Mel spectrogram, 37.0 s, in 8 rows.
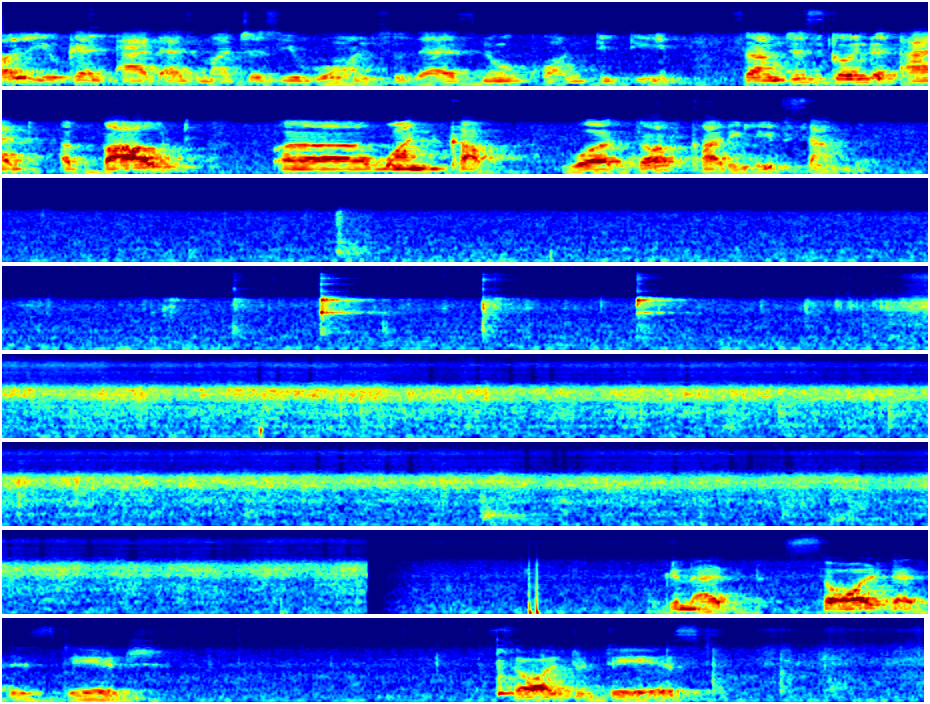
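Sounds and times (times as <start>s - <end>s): loud sizzle of frying: 13.9s - 31.8s, 32.9s - 34.9s, 35.5s - 37.0s.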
